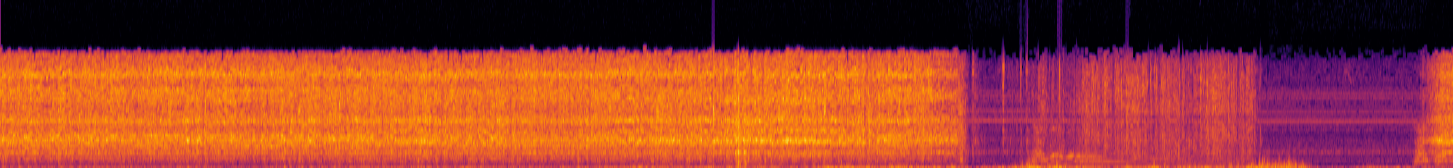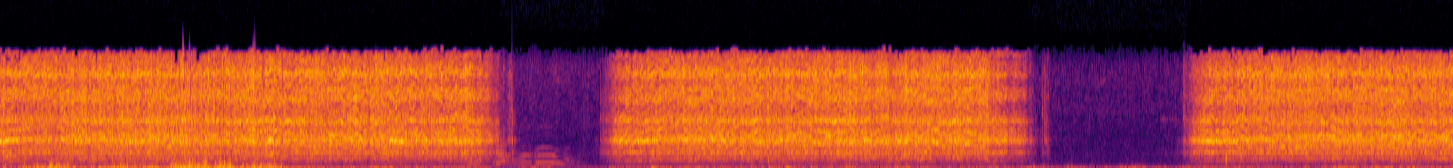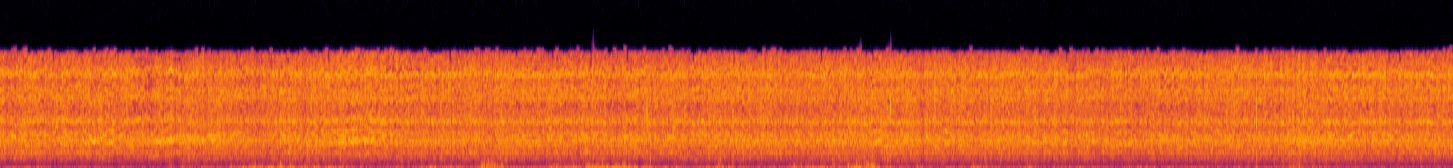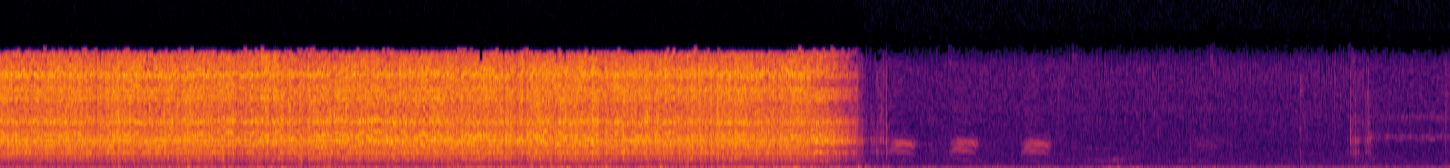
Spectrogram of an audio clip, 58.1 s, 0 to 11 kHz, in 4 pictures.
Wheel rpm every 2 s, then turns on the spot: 200, 200, 200, 200, 170, 20, 10, 150, 200, 130, 130, 200, 60, 130, 200, 200, 200, 190, 200, 200, 200, 200, 200, 190, 200, 170, 10, 0, 0.
10-12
